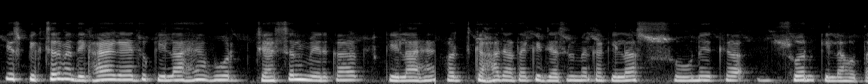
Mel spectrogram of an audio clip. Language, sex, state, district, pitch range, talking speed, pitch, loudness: Hindi, male, Rajasthan, Nagaur, 180-200 Hz, 185 wpm, 190 Hz, -16 LUFS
